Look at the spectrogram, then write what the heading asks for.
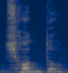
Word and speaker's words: ছদ্ম: ছদ্ম, আমি কিন্তু এখানে ময়ের উচ্চারণটা করি না, আমরা কি বলি? ছদ্ম, দুইটা দ, হ্যাঁ, দয়ের দুইটা উচ্চারণ করে দিত করি।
